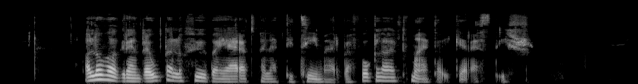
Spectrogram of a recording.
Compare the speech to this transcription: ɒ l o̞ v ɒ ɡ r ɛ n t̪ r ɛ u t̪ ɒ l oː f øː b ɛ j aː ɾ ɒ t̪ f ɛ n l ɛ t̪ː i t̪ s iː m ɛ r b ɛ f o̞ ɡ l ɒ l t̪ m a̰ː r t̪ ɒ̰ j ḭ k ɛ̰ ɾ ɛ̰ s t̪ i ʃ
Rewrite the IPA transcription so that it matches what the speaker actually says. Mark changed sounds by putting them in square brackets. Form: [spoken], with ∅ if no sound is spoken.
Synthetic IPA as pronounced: ɒ l o̞ v ɒ ɡ r ɛ n [d̪] r ɛ u t̪ ɒ l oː f øː b ɛ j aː ɾ ɒ t̪ f ɛ [∅] l ɛ t̪ː i t̪ s iː m ɛ r b ɛ f o̞ ɡ l ɒ l t̪ m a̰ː [l] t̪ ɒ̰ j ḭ k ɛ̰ ɾ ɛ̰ s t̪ i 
